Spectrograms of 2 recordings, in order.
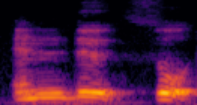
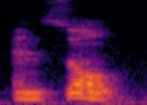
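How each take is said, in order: First: The two words are separated by a pause. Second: The two words run together without a pause. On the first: The speaker calls it wrong. "and, so 이렇게 읽으면 좀 이상하지 않으세요?" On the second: The speaker calls it right. "And so 이렇게 읽으시면 됩니다"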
